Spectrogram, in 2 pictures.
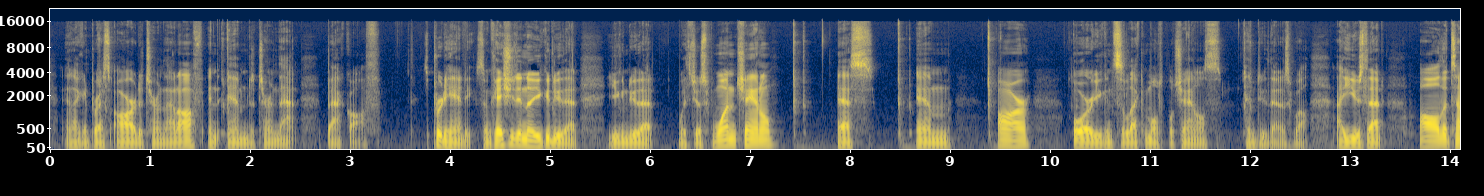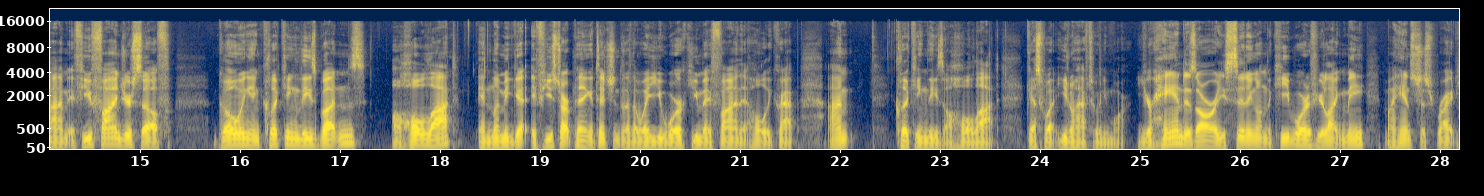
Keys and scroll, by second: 0.4 r, 1.6 m, 7.3 s, 8.4 m, 9.3 r, 10.1 s, 11.2 r, 11.8 s.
